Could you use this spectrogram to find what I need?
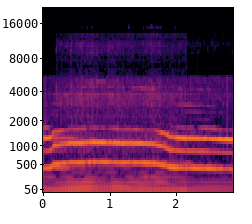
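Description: A she-wolf howls at the mouth of a cave: one long, loud, tonal wail that holds steady, then dips lower toward the end. The howl carries through the whole clip with no talk.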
